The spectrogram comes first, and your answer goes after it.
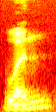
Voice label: "文", Chinese

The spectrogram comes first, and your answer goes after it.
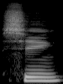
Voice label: "心", Chinese

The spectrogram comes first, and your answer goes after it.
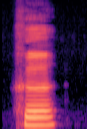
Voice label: "喝", Chinese

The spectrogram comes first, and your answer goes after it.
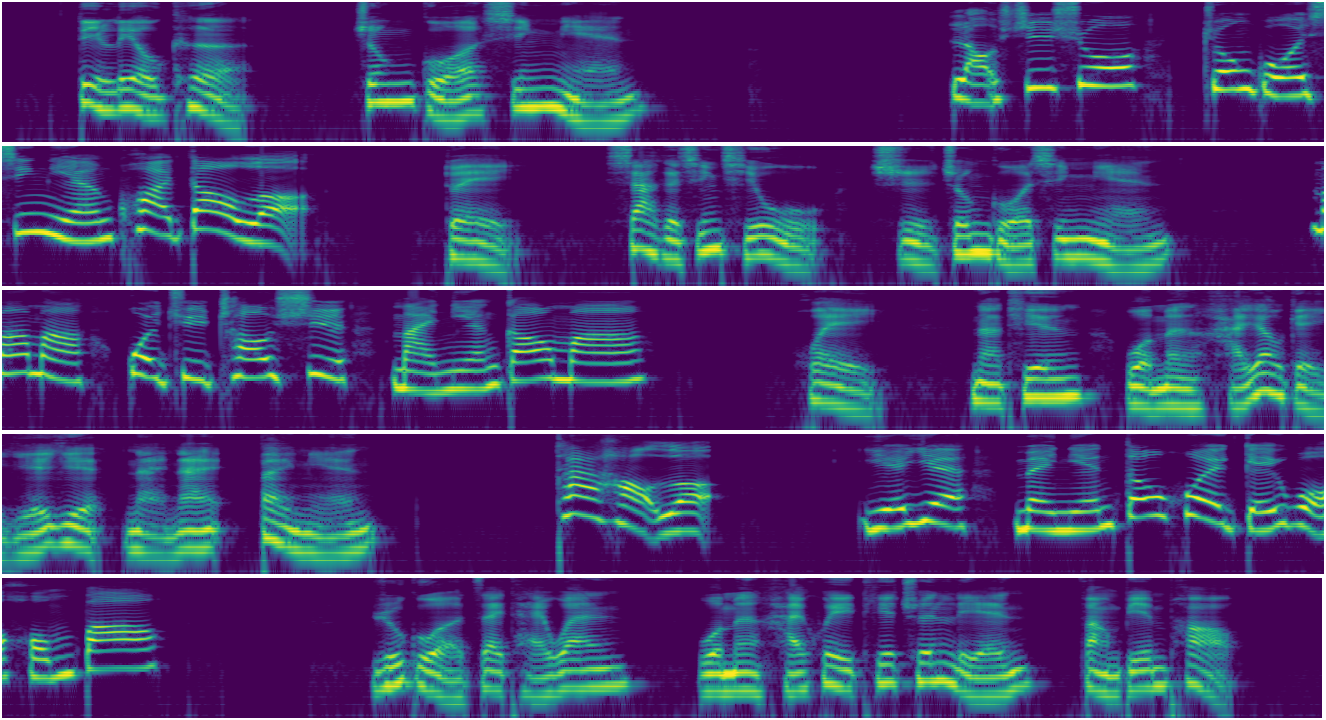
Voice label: Text Chinese

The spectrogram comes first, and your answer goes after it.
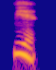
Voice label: "面", Chinese

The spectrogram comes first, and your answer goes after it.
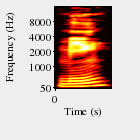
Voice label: "明", Chinese

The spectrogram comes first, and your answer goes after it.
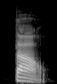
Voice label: "到", Chinese

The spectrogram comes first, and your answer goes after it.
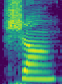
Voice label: "生", Chinese

